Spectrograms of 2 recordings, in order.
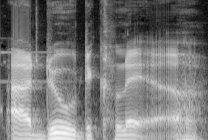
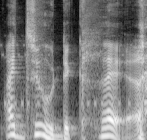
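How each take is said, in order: First: "I do declare" very slow and low, in a thick Southern drawl; deep, slow Southern "I do declare"; heavy southern drawl. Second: A hint of a Southern drawl on "I do declare"; slow, lightly Southern "I do declare"; southern belle accent. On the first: Acted. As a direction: stretch out "I do declare" like an old Southern gent. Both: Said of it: "she has, like, a southern accent now".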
